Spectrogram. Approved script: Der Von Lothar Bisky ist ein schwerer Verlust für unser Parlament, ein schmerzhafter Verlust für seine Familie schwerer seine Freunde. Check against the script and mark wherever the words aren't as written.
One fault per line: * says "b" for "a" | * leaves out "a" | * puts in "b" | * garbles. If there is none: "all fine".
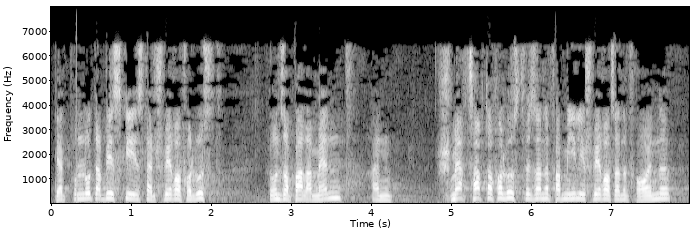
all fine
